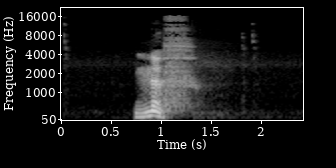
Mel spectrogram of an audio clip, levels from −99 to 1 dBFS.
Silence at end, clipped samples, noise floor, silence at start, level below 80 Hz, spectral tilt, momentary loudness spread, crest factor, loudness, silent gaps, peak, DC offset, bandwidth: 1.05 s; under 0.1%; -79 dBFS; 0.75 s; -76 dBFS; -4.5 dB/octave; 19 LU; 26 dB; -24 LUFS; none; -4 dBFS; under 0.1%; 16.5 kHz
